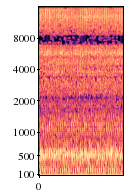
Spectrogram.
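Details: Old Mercury 80 hp inline-four outboard after fitting a newer enrichener valve pumping fuel into the crankcase to fix hard starting from non-closing choke butterflies; steady, even drone, smooth idle, no knocks or misses; running cleanly.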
